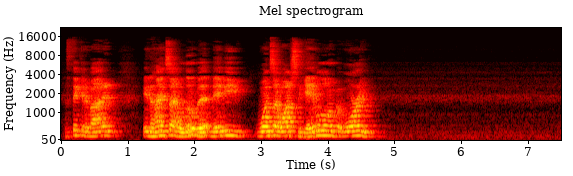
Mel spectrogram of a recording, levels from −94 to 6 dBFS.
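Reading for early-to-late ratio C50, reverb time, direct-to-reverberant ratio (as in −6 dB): 4.5 dB, 0.50 s, −4.0 dB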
